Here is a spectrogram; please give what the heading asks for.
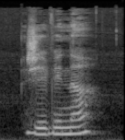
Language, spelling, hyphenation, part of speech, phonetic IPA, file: Czech, živina, ži‧vi‧na, noun, [ˈʒɪvɪna], Cs-živina.ogg
- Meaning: nutrient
